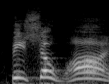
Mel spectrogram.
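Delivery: slow, loud sarcastic drawl. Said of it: "and here's the sarcasm".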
